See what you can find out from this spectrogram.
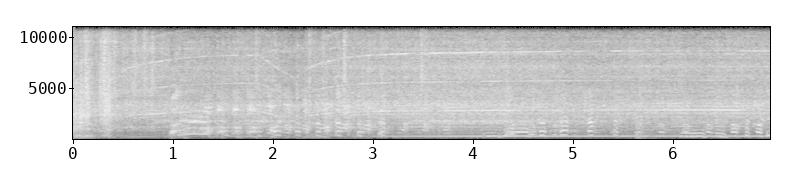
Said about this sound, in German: Und dann kommt das Ganze auf den Mixer drauf.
